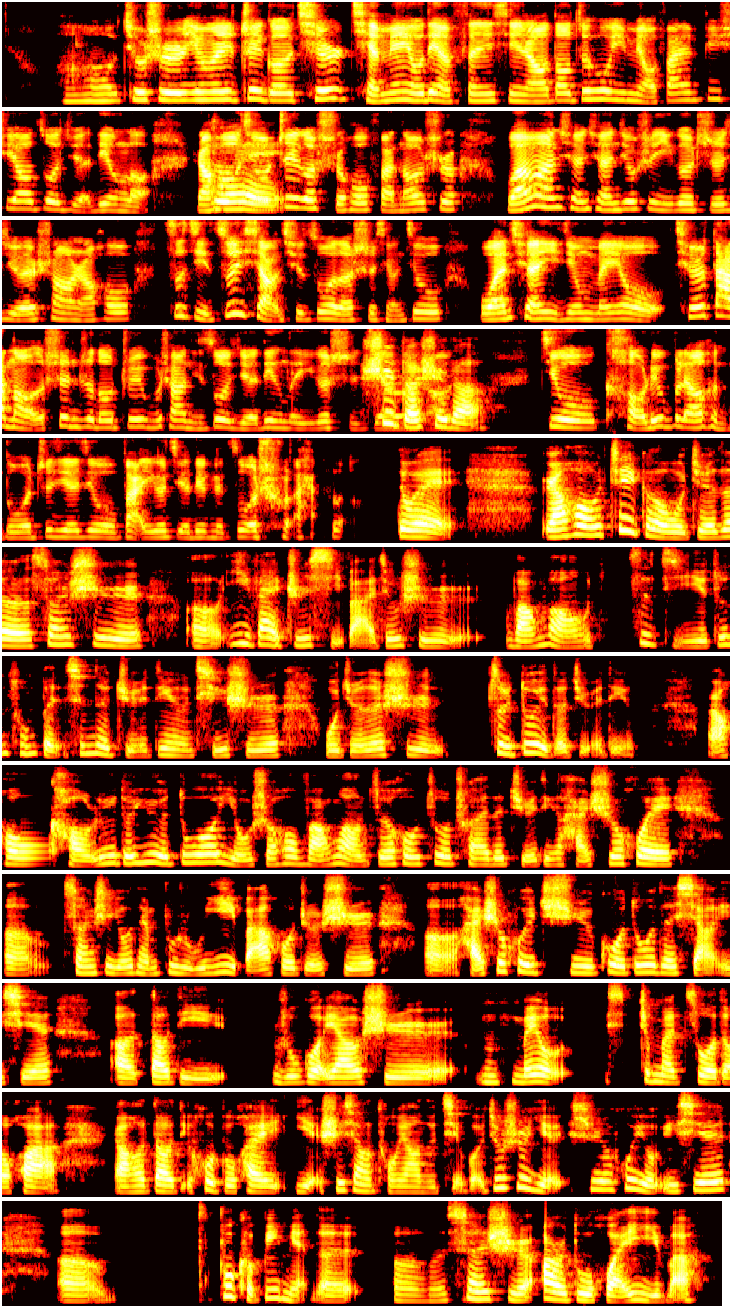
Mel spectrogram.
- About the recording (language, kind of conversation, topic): Chinese, podcast, 你有什么办法能帮自己更快下决心、不再犹豫吗？
- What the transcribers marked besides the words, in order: other background noise; laughing while speaking: "做出来了"; tsk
